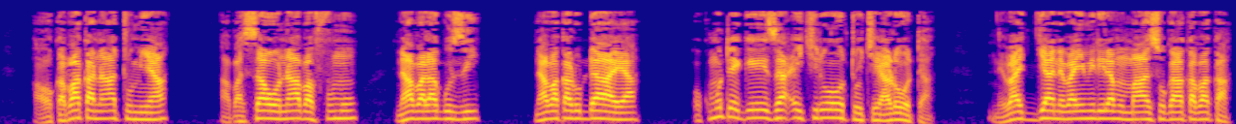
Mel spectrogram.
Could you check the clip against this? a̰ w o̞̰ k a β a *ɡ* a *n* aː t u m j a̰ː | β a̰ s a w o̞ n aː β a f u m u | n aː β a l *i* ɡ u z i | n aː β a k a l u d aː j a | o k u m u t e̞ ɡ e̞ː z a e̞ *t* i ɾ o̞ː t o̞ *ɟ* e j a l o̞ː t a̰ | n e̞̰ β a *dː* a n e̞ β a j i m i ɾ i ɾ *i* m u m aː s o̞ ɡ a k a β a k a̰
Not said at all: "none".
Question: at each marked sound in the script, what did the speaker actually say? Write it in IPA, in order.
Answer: k, n, a, c, c, ɟː, a

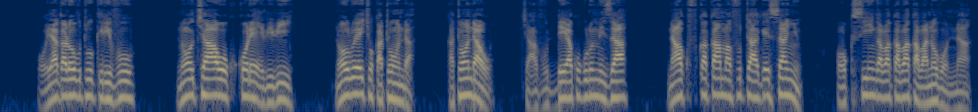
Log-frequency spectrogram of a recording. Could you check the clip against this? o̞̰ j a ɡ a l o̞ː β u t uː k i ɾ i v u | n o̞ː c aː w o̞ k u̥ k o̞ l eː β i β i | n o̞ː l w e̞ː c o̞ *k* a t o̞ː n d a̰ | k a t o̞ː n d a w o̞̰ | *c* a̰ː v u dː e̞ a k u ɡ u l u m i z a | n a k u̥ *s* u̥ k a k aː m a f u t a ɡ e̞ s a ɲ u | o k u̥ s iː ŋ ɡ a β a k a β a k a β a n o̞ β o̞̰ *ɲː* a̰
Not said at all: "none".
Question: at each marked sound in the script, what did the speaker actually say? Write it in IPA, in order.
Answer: k, c, f, nː

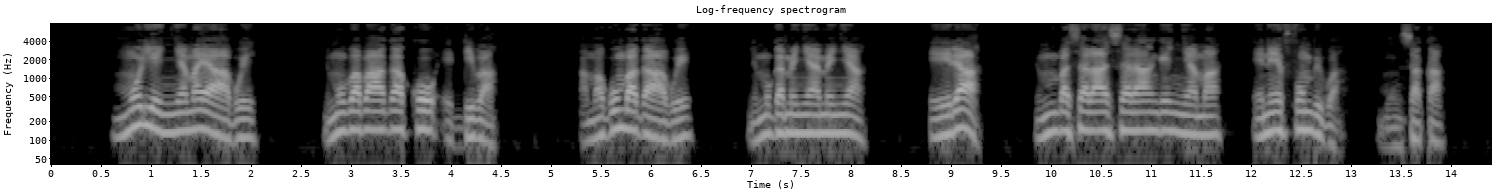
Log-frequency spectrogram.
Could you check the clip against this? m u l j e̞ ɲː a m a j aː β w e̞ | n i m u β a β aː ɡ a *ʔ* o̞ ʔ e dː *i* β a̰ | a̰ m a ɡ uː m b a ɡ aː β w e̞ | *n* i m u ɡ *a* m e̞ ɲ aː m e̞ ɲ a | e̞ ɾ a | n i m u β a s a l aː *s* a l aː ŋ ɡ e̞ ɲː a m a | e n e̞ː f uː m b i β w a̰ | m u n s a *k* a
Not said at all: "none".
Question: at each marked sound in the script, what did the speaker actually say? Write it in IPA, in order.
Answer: k, i, n, a, s, k

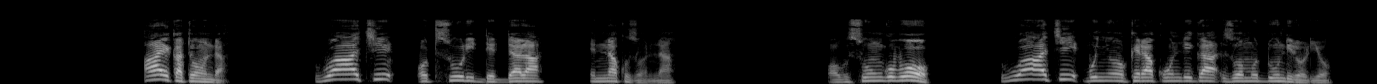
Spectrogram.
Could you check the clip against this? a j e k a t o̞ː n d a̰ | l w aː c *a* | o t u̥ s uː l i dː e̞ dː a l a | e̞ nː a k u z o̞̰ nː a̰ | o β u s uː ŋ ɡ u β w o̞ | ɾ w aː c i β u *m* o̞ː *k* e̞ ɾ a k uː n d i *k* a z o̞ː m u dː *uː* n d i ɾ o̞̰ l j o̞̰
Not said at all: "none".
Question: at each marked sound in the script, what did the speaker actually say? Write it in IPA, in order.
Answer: i, ɲ, k, ɡ, uː

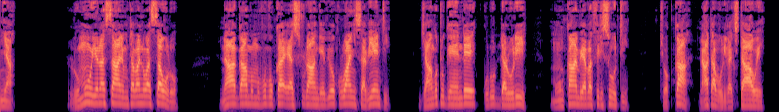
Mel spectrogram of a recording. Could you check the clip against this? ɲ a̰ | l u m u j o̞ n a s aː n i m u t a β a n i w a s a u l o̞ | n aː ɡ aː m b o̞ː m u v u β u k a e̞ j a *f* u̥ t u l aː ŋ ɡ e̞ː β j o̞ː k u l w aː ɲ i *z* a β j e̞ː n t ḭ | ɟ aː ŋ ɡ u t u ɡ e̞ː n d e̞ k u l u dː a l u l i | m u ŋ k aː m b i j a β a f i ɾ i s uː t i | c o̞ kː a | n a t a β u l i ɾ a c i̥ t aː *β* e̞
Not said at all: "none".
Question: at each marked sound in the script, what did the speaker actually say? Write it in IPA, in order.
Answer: s, s, w

